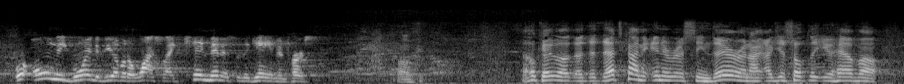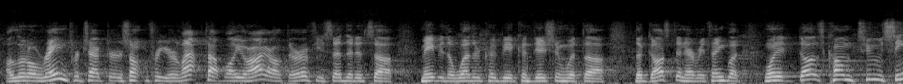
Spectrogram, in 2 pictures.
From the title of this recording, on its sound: Live at The Cosmopolitan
